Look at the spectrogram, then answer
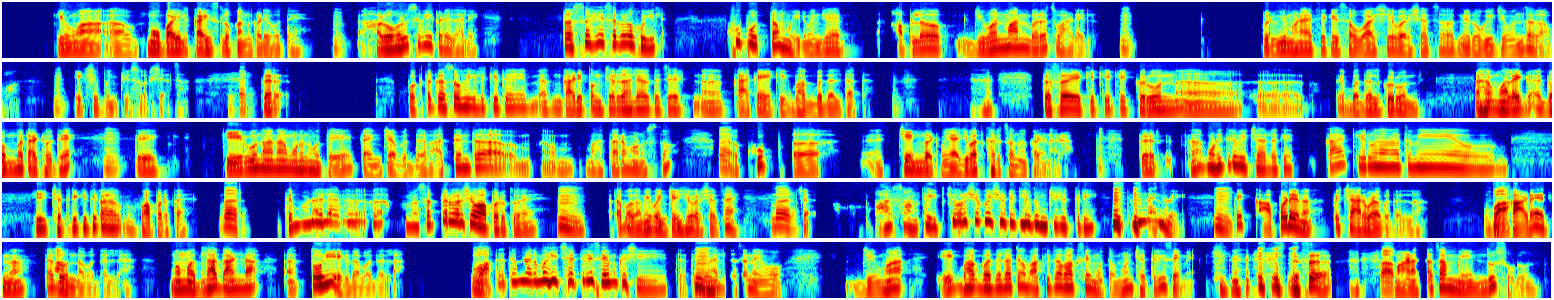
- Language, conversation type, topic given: Marathi, podcast, आरोग्य क्षेत्रात तंत्रज्ञानामुळे कोणते बदल घडू शकतात, असे तुम्हाला वाटते का?
- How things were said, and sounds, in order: tapping; other background noise; chuckle; chuckle; chuckle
